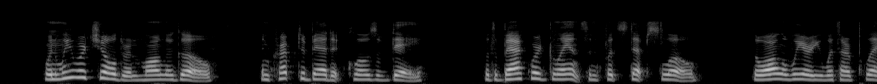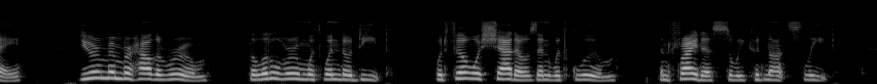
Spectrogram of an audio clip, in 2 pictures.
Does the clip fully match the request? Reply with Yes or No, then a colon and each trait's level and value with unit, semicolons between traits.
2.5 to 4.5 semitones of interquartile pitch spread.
Yes: average, 3.1 semitones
